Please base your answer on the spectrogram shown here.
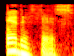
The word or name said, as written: edificial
